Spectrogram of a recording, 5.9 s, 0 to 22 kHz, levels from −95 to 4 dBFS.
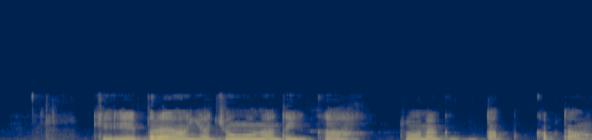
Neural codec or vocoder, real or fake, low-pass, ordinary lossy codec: none; real; 7.2 kHz; MP3, 48 kbps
